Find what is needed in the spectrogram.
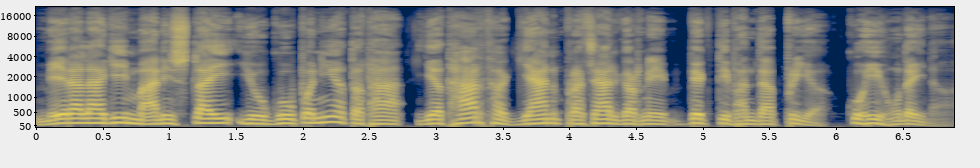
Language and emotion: Nepali, neutral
